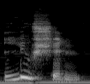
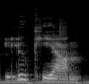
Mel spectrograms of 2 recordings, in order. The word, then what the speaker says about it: Lucian: Traditionally, because his name in English is written with a C, it would have been more appropriate to pronounce the name as Lucian and not Lukian, as I'm doing. But his name is not a Latinized version of a Greek name like Lucifer, so I am pronouncing the name as a Greek person pronounces it.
